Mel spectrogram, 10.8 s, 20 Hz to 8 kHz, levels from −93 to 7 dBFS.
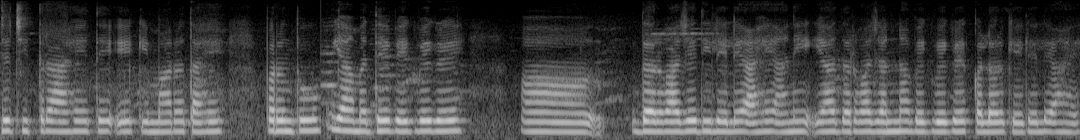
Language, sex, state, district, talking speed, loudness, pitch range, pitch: Marathi, male, Maharashtra, Pune, 115 wpm, -23 LUFS, 205-220 Hz, 210 Hz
